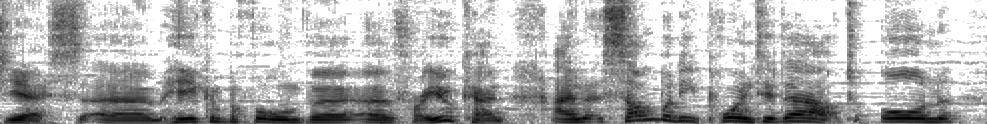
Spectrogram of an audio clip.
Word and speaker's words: Shoryuken: Yeah, this is the part where you have to say that you don't pronounce anything correctly. It's Shoryuken.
